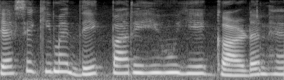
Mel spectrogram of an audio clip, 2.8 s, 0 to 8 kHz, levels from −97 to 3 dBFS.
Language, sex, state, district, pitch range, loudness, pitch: Hindi, female, Bihar, Katihar, 230-280 Hz, -14 LUFS, 255 Hz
